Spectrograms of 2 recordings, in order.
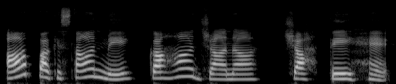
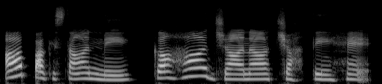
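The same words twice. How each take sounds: The two takes are said the same way.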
